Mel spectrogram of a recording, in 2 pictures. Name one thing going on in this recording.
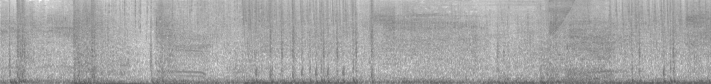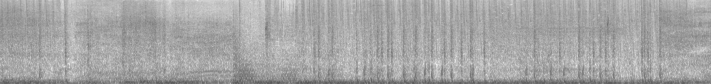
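Monsters roar and growl.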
